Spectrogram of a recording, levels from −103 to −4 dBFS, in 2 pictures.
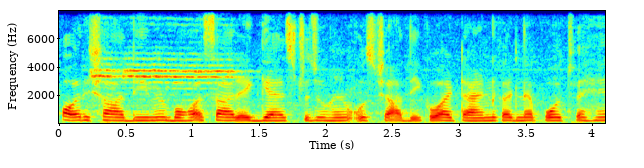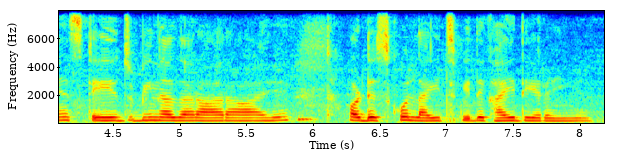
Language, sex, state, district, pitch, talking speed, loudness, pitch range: Hindi, female, Chandigarh, Chandigarh, 210 Hz, 210 wpm, -17 LUFS, 200-220 Hz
